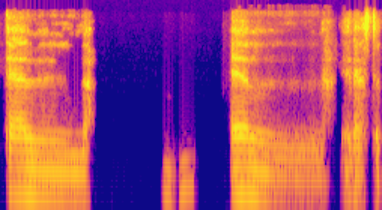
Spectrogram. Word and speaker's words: ل: But lamb, when pronounced in the mouth meaning the tongue, has to actually touch the top palate to Mhm. say el, Mhm.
